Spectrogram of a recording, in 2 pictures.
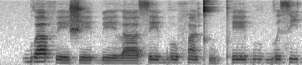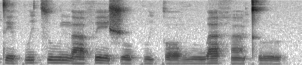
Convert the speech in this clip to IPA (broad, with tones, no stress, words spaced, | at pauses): ɡʷa˦ feː˨ʃeː˨ ɓeː˨laː˨se˦ bo˦fã˦kʰu˨ pʰeː˦ɓu˦ɡʷi˦si˦ te˨ kʷi˦t͡suː˦ na˨fe˦˨ ʃo˨kʷi˨kɔ˨ vu˨wa˦hã˨ kʰʊ˨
